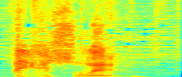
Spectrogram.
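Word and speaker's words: 大栅栏: 双儿化音，中间轻声一笔带过，所以就叫大石栏。 – 哦，哎，这个栅呢有两个读音，咱们查这个字典，一个叫栅，一个是山，一个读音念山。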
